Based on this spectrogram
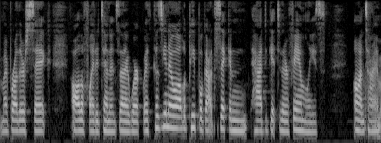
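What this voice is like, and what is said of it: Slightly nasal, congested voice. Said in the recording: “my voice is a little nasally right now”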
